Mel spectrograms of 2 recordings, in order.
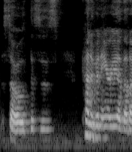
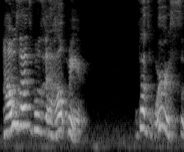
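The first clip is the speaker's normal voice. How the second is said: incredulous; 8 semitones higher, 5 dB louder than usual. Real, not acted. Burning mouth from hot sauce.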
